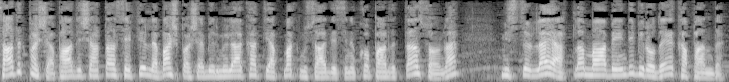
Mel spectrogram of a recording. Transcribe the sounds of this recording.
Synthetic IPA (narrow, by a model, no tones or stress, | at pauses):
saːd̪ɯk̚pʰaʃapʰaːd̪iʃaht̪anse̞fiɾlʲɛbaʃbaʃabiɾmylʲaːkʰat̪japmakmysaːd̪e̞sinikʰo̞paɾd̪ɯk̚t̪ʰanso̞̰nɾa | mist̪ʰɯɾlʲajaɾt̪lˠamaːbejind̪ɛbiɾo̞d̪ajakʰapand̪ɯ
